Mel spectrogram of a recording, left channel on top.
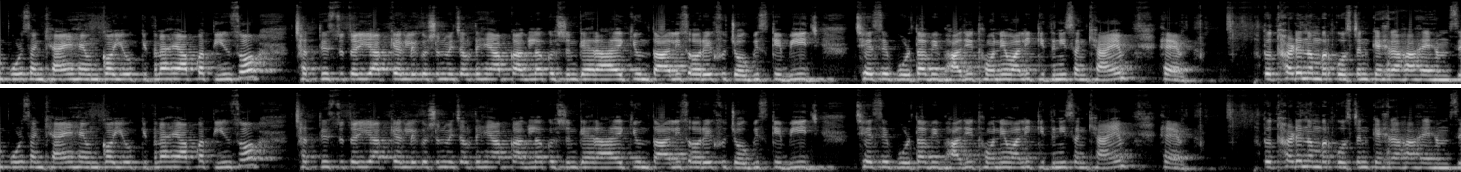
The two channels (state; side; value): quieter; right; 7.7 dB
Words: पूर्ण संख्याएं हैं उनका योग कितना है आपका 336। तो चलिए आपके अगले क्वेश्चन में चलते हैं। आपका अगला क्वेश्चन कह रहा है कि 39 और 124 के बीच 6 से पूर्णतः विभाजित होने वाली कितनी संख्याएं हैं। तो थर्ड नंबर क्वेश्चन कह रहा है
